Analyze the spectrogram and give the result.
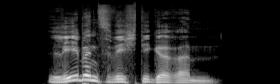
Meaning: strong dative masculine/neuter singular comparative degree of lebenswichtig
- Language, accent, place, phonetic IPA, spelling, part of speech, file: German, Germany, Berlin, [ˈleːbn̩sˌvɪçtɪɡəʁəm], lebenswichtigerem, adjective, De-lebenswichtigerem.ogg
